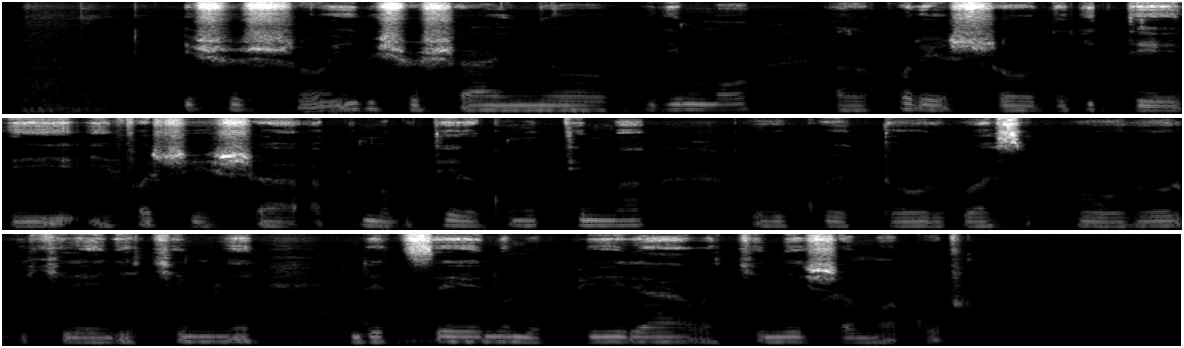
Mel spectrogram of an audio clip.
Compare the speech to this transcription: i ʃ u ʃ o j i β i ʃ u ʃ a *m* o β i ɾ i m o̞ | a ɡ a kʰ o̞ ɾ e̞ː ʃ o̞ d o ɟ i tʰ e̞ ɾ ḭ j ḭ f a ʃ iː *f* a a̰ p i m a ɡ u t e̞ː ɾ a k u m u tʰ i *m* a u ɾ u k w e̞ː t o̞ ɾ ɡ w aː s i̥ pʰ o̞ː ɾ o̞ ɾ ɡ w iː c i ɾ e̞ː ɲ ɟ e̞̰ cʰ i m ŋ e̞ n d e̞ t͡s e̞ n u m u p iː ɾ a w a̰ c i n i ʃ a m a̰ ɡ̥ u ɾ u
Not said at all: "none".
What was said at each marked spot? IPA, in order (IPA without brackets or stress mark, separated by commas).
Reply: ɲ, ʃ, m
